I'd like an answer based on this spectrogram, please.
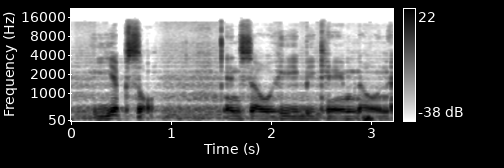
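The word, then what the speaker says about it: YPSL: y p s l if you try to pronounce those initials y p s l you get yipsal and so he became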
